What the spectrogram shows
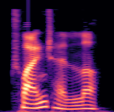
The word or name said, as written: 沉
